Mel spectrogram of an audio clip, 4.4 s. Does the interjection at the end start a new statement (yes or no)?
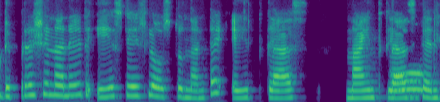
yes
